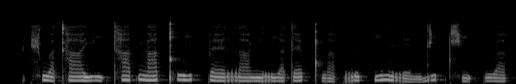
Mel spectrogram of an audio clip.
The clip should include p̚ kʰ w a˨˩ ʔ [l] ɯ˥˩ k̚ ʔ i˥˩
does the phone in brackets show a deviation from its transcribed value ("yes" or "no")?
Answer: yes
